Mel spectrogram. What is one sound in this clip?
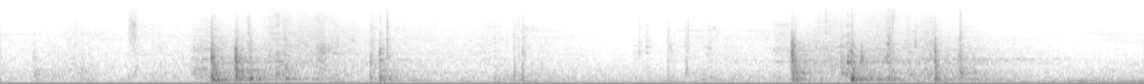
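Large canvases knock and scrape as they are moved.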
